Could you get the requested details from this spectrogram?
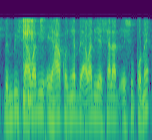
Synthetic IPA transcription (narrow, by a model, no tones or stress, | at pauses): bɛmbisawadiɛhakɔɲɛbːɛa̰wadiɛsaladɛsupːɔmɛ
